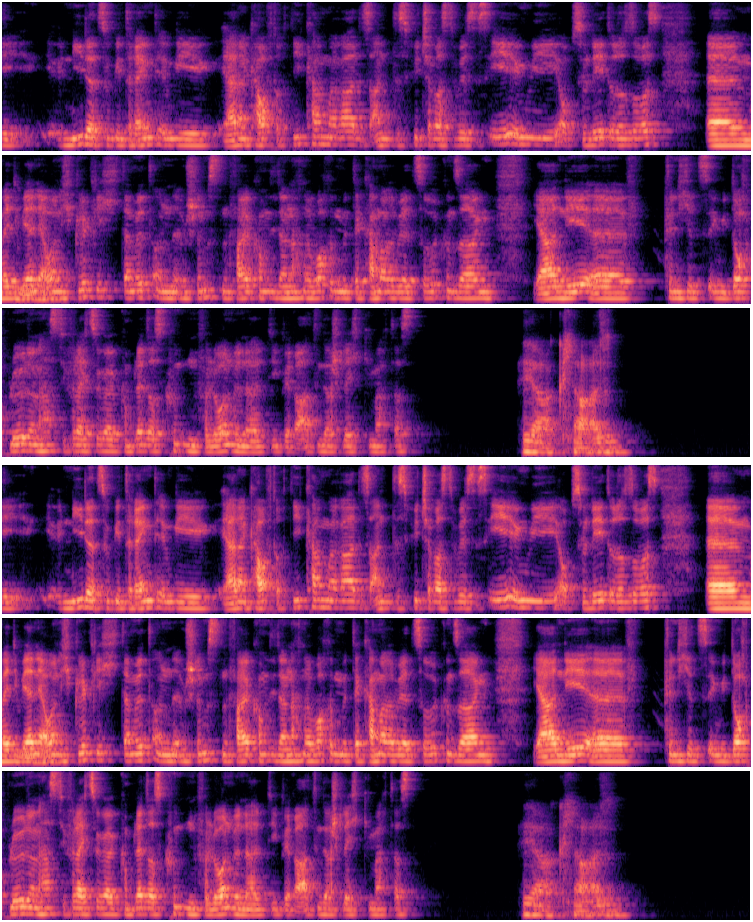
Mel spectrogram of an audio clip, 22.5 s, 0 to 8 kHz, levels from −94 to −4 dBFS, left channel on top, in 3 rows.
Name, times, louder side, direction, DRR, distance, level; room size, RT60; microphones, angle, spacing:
voice 1, 0.0-13.8 14.1-19.0, right 3 dB, 40° right, 7 dB, 0.5 m, -24 dB
voice 2, 20.2-21.1, left 3 dB, 90° left, 6 dB, 0.7 m, -27 dB
4.3 x 2.8 x 2.3 m, 0.42 s
head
